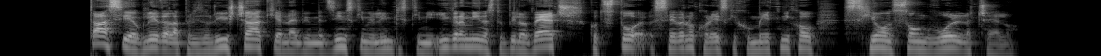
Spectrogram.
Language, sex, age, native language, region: Slovenian, male, 50-59, Slovenian, Zasavska region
